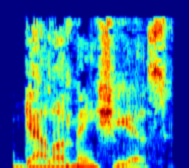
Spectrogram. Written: galimatias

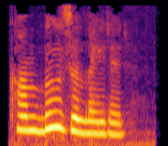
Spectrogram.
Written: comboozelated

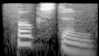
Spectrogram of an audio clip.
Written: Folkestone

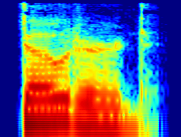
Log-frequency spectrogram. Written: dotardly

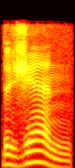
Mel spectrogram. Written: De Gennes

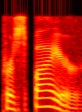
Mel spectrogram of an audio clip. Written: perspire

